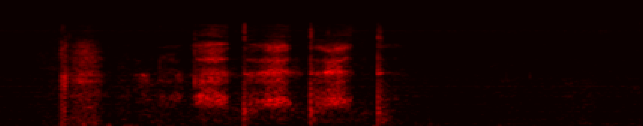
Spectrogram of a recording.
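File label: "hold", spoken word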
